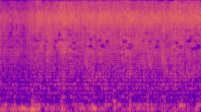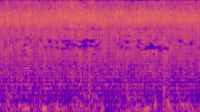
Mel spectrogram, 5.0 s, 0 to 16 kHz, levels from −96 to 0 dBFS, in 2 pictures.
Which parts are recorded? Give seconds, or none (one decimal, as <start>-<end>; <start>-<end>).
none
